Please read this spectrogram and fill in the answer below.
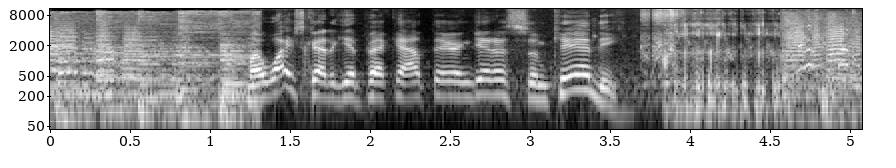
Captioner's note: slurp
